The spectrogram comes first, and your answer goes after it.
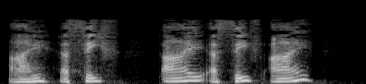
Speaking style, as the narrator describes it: She choked with rage

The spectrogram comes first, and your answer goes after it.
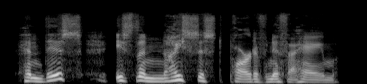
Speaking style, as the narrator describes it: Jack grumbled

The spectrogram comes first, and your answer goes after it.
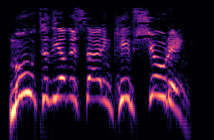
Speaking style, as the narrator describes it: he exhaled in frustration and shouted again

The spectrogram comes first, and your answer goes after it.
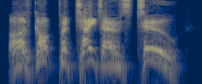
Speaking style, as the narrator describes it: yelled the merchant

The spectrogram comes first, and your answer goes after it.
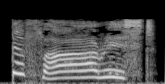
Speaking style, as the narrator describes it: gasped Tracy

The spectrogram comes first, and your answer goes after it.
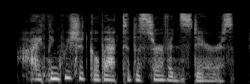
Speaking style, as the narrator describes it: she whispered

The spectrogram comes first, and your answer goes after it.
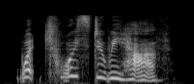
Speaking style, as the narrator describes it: Whit asks, his voice strained with emotion

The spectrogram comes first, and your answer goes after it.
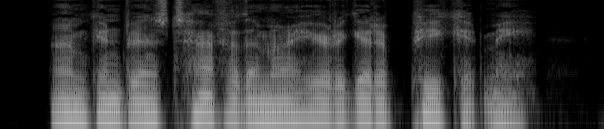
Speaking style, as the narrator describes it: Kaladin said with a sigh

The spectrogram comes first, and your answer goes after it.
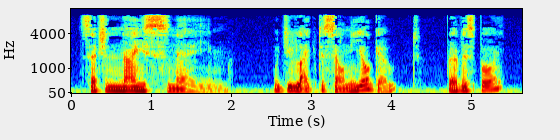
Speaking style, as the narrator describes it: she purred

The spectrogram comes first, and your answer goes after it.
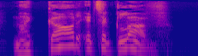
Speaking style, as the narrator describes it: exclaimed

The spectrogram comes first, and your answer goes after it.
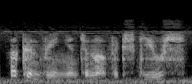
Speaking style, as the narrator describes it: Rogue Two muttered

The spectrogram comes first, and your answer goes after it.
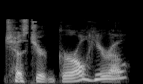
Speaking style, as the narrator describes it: Carter asks, laughing

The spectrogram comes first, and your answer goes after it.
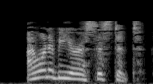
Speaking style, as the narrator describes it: Izzy blurted out

